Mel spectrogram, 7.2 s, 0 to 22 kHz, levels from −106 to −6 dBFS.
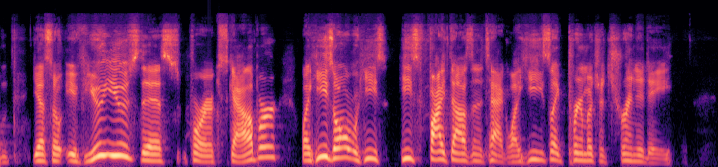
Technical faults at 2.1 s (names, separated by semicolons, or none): short stall from a late packet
